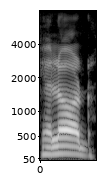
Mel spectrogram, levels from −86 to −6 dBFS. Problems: none marked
